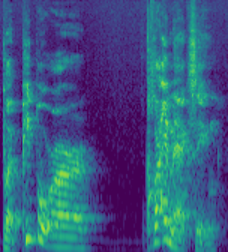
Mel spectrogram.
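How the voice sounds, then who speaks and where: A man's voice: fairly high pitch, big pitch swings, slow. A man co-hosting a casual anime chat, enthusiastic and gushing, laughing often. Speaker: co-host of an anime review show. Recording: roomy echo.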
